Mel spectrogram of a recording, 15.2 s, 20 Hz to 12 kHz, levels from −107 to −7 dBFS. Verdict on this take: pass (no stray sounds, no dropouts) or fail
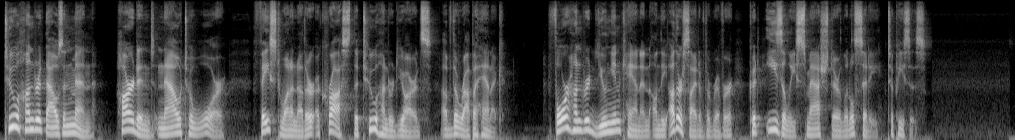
pass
